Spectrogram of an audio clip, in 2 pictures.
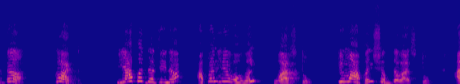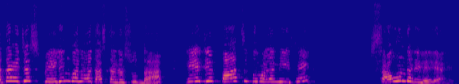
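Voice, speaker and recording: A woman teaching English phonics in a lesson, patiently sounding out letters slowly one by one. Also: very high-pitched, fairly bright tone, dull audio. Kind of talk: classroom lesson explaining phonics.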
